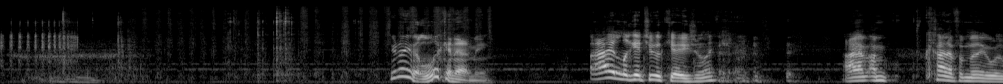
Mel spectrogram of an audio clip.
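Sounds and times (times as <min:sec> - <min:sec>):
paintbrush scrubbing on canvas: 0:01.3 - 0:05.0.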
